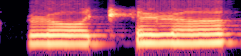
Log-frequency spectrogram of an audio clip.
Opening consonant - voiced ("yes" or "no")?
yes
